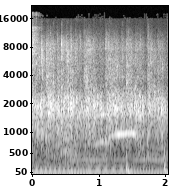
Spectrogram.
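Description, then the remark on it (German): A large crowd at an evening event in Frankfurt am Main applauds loudly and steadily, a dense wash of clapping filling the whole stretch, with faint musical tones running underneath and no one speaking. “Dankeschön für den tobenden Applaus auf jeden Fall.”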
